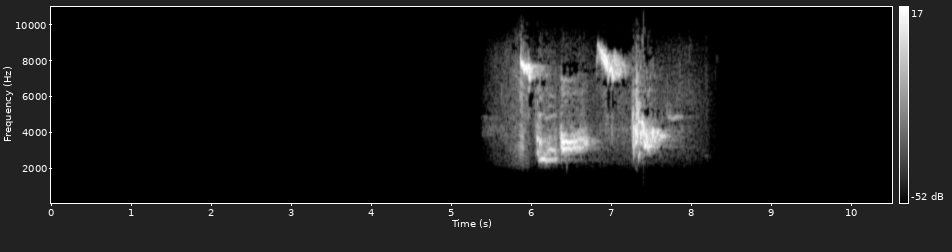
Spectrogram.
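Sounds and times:
European robin singing thin high sliding whistles and warbled notes: 0:05.8 - 0:07.8.

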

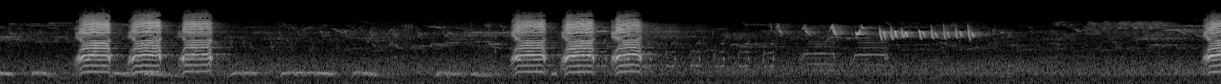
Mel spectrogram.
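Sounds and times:
harsh bird calls: 0:00.0 - 0:09.3, 0:11.9 - 0:12.2
quiet background hiss: 0:00.0 - 0:12.2.

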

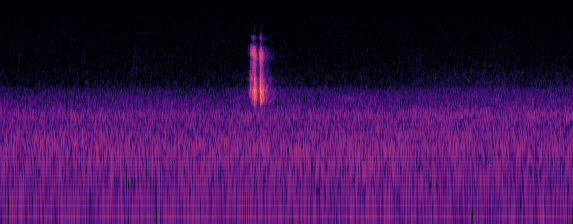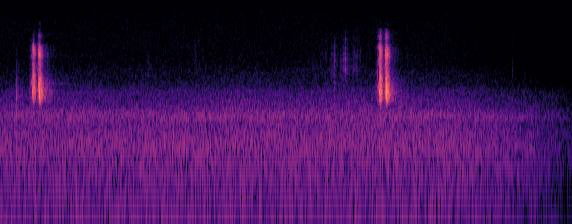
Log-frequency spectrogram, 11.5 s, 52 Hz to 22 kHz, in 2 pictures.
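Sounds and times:
background hiss: 0:00.0 - 0:11.4
bird chirps: 0:02.5 - 0:02.8, 0:06.0 - 0:06.3, 0:09.5 - 0:09.8.

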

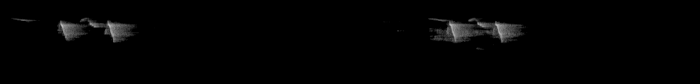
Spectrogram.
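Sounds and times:
Eurasian blue tit calling: 0:00.6 - 0:01.4, 0:04.3 - 0:05.2.

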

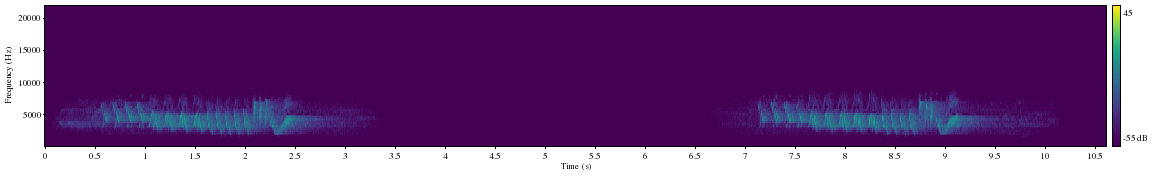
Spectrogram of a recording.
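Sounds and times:
common chaffinch singing: 0:00.2 - 0:02.6, 0:07.1 - 0:09.9.

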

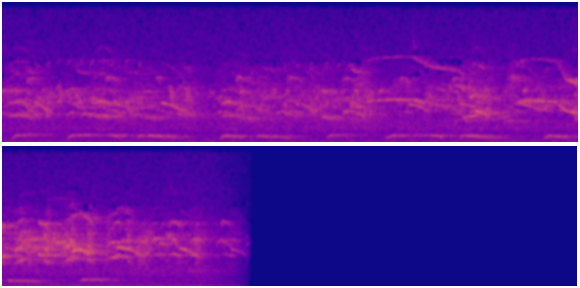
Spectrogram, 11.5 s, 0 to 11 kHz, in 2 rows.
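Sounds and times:
low hooting arched bird calls: 0:00.0 - 0:08.2
steady low hum: 0:00.0 - 0:08.2.

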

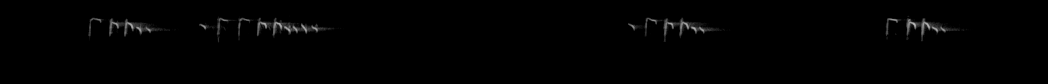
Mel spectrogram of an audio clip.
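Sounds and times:
Eurasian blue tit singing: 0:00.9 - 0:03.3, 0:06.3 - 0:07.2, 0:08.8 - 0:09.7.

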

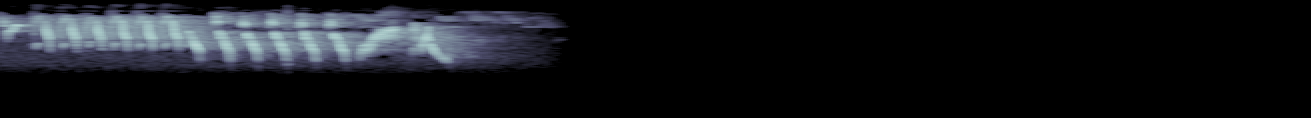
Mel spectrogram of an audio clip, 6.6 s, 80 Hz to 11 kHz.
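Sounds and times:
common chaffinch singing: 0:00.0 - 0:02.9.

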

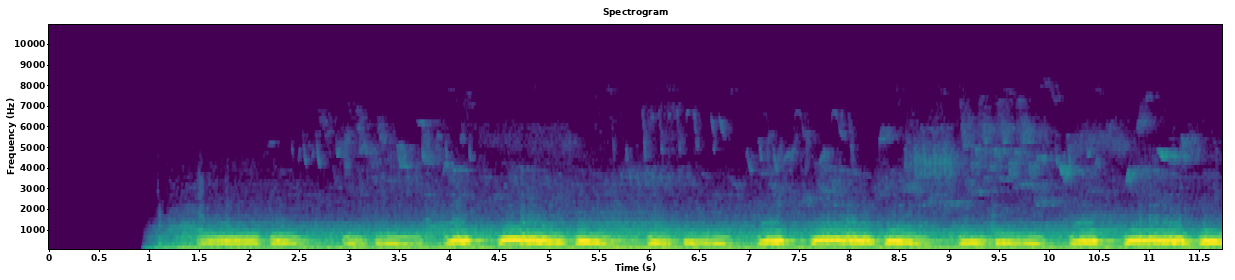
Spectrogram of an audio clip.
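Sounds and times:
bird calls with low mellow cooing or hooting notes: 0:01.5 - 0:11.7.

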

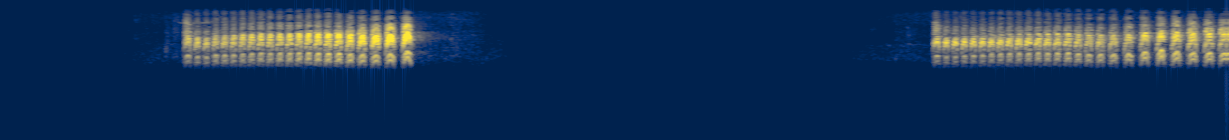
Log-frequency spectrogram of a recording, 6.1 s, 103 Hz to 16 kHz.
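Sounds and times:
Eurasian blue tit churring call: 0:01.0 - 0:02.1, 0:04.7 - 0:06.1.

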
